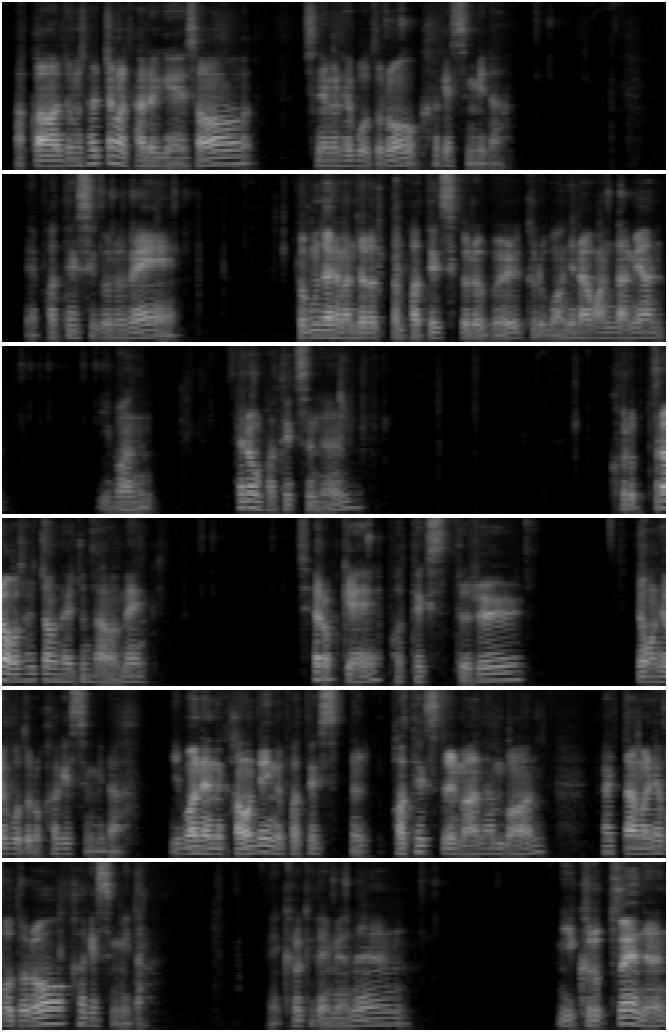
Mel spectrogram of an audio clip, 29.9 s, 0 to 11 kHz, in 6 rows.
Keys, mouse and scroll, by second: 1.3-2.9 scroll down 2, 3.0-4.0 drag, 4.1-5.7 drag, 5.8 click, 7.5 KP_0, 9.5 click, 10.1 click, 10.2 click, 11.5 KP_Decimal, 12.8 Left, 12.9 Left, 15.2 middle click, 15.8 Tab, 16.5 click, 18.8 middle click, 24.9 click, 25.8 Tab, 26.5 Tab, 27.5 click.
